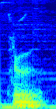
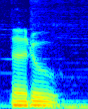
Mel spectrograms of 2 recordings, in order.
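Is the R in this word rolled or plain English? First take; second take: plain English; rolled. First: The R is a plain English R. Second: The R is rolled or trilled. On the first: This is the usual English way. "instead of" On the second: This is how the game characters say it. "pronounce the R as er, er, like"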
